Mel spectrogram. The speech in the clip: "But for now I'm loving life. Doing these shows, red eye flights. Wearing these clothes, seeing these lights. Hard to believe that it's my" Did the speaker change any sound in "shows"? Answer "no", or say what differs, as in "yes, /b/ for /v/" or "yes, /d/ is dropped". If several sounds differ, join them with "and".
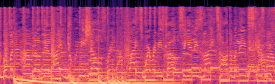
no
